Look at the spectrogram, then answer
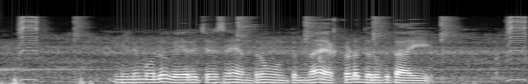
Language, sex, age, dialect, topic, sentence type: Telugu, male, 25-30, Utterandhra, agriculture, question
